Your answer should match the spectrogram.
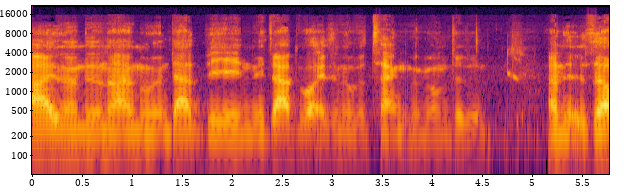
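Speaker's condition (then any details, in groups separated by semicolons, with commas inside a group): Cerebral palsy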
